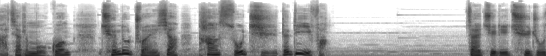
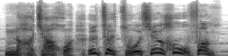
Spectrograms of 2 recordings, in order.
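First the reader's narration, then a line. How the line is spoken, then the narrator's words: Sudden loud shout. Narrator (Chinese): 突然，内德兰德又像昨天一样大声呼喊起来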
